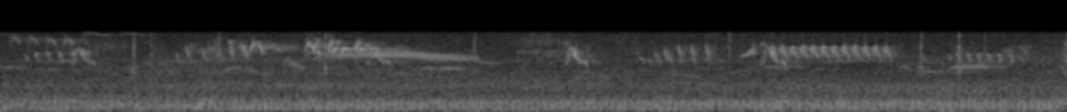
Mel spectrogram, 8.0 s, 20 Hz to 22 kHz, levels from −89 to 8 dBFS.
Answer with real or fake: real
